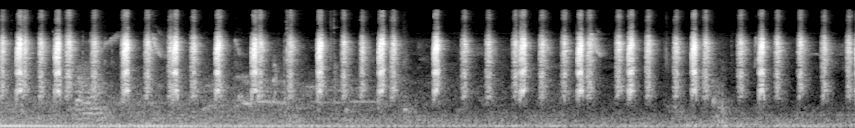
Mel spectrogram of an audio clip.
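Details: Noisy sikatan flycatcher delivering a dense, uneven barrage of short, sharp clicking chips, often in quick pairs or triplets.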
